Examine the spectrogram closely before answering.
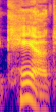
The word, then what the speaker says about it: Kant: Can't. And one of my friends and long-standing, let's say, connections noted the auto-generated transcript put K or lowercase k in most places. Clearly, you say can't.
